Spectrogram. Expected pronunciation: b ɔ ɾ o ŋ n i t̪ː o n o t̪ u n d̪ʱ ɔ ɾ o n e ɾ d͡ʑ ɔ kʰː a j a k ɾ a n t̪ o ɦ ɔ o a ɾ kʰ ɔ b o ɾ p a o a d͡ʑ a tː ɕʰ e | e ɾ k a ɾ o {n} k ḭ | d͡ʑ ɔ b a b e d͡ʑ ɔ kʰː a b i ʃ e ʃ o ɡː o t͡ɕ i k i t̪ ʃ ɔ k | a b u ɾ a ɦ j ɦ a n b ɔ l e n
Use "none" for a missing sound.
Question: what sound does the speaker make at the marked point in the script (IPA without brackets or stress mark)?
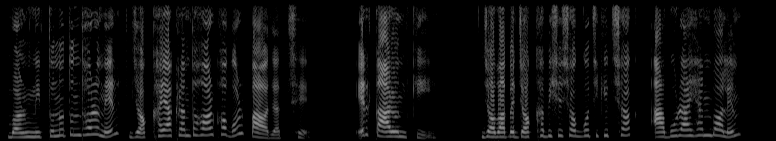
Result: n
